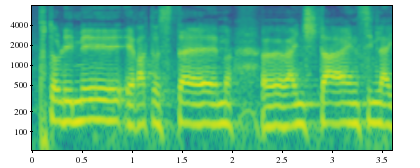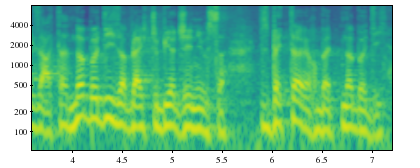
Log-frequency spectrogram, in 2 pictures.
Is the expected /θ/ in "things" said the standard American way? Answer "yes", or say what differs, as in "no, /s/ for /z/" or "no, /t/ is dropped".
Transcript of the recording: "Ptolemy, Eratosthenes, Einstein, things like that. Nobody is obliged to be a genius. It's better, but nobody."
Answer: no, /s/ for /θ/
